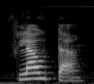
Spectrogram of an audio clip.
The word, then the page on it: flauta: Spanish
